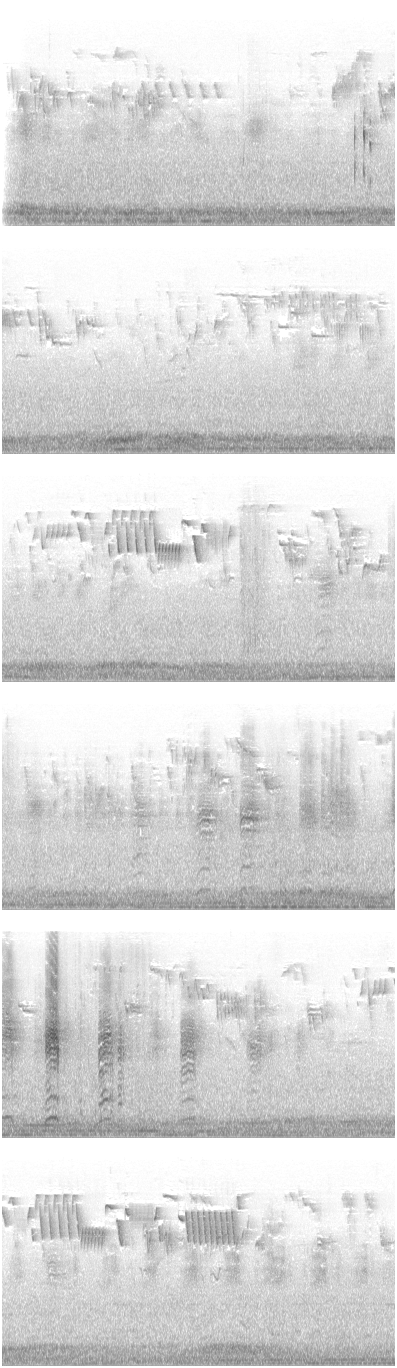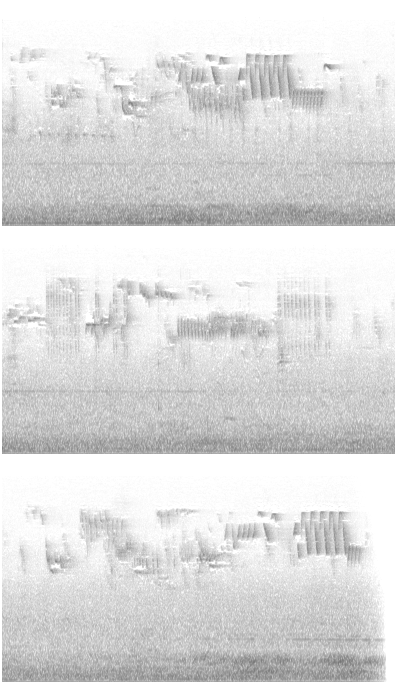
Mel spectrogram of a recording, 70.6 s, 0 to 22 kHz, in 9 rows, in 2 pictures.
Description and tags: London Park by tree lined Pond
Recorded using Zoom H4N on parkland in suburban London. Sounds associated with a small pond including waterfowl (Ducks Geese etc..)and typical London birds in the background.
Sunny Day in April
birds, water, london, atmosphere, waterfowl, pond, park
